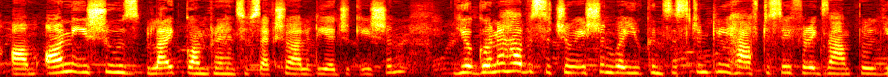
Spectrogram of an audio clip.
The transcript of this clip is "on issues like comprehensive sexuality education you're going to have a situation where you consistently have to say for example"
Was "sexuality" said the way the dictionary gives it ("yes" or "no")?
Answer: yes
